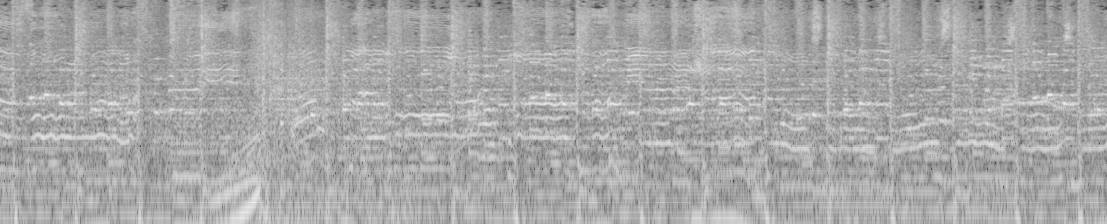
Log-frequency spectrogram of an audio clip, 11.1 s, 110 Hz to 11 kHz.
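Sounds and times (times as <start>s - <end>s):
music with a beat: 0.0s - 11.0s
rising pitch sweeps: 1.9s - 6.1s.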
